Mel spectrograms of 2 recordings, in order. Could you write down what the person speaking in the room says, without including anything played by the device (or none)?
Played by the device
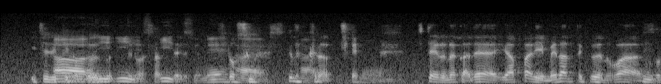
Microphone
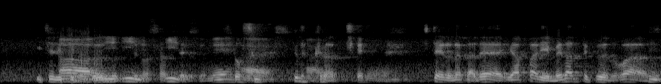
none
